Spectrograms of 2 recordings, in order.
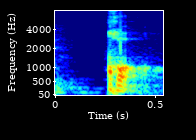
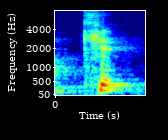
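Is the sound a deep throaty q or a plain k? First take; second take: deep q; plain k. First: It is a deep sound from the throat. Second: It is a plain front k sound. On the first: The speaker calls it right. "mais c'est q" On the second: The speaker calls it wrong. "C'est pas que"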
